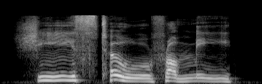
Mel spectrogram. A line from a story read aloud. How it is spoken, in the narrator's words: she said in a deadly low voice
